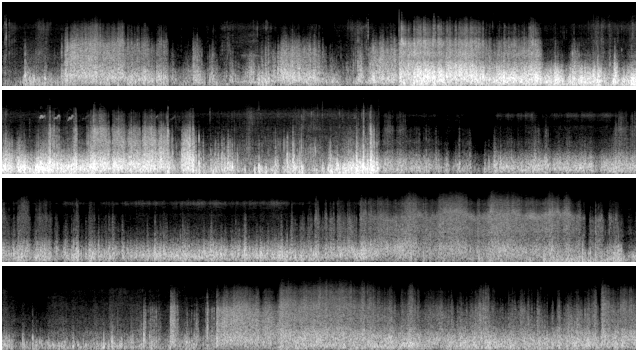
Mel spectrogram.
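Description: Strong wind buffeting the microphone, loudest in heavy gusts from about five to twelve seconds in, then easing to a steadier rush.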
